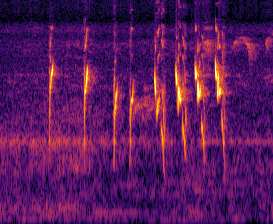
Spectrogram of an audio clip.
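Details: Asian pied starling song used to train competition birds: spaced sharp falling whistles that quicken into a tight series of bright down-slurred notes over a soft steady hum.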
